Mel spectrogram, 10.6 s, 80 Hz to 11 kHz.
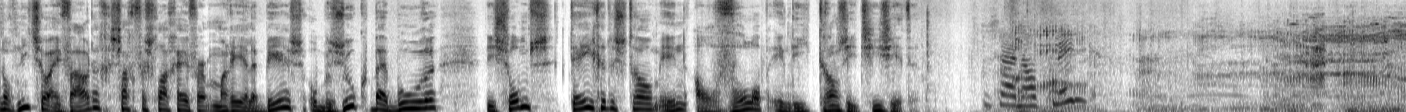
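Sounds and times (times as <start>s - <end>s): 
speech: 0.0s - 8.3s
Bonte Bentheimer pigs grunting and squealing on a farm: 7.4s - 10.5s.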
